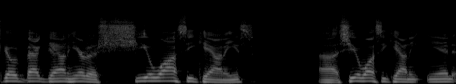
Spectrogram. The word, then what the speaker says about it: Shiawassee: They're saying it's pronounced Shiawassee and Otsego.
